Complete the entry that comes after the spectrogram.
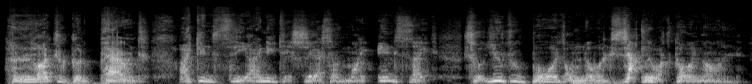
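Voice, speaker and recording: A man voicing a grandiose, taunting demon lord in a comic dub, with a gravelly, theatrical delivery. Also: mid-range voice, moderate pace, few pauses, a little mellow. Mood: scolding, domineering. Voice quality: gravelly, creaky. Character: grandiose demon lord, menacing mocking father of hellspawn.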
